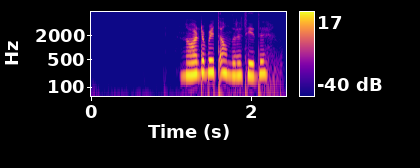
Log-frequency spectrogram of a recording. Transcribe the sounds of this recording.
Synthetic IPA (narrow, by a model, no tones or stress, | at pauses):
noːæːɖeːblɪt̪ːɑnd̪ɾət̪ʰiːd̪əɾ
